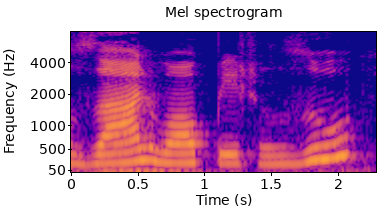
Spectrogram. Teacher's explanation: زبان کی نوک اگلے اوپر کے دونوں دانتوں کے کنارے سے لگائیں گے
